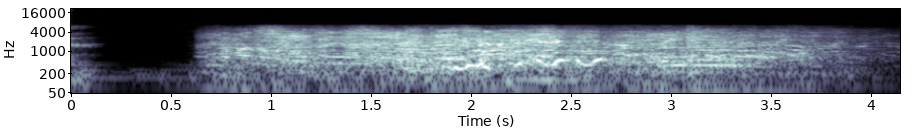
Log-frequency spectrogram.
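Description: Crowd of shoppers chattering, many voices talking at once. It fades in about half a second in and fades out near the end.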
